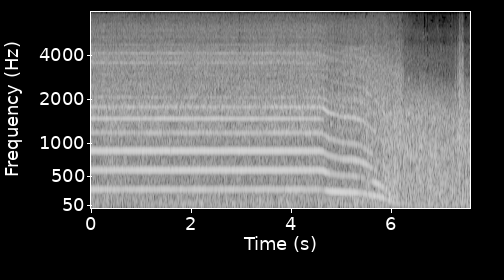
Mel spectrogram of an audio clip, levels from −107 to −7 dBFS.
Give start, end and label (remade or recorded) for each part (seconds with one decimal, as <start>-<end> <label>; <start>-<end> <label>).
0.0-7.6 recorded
